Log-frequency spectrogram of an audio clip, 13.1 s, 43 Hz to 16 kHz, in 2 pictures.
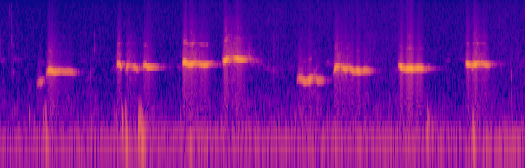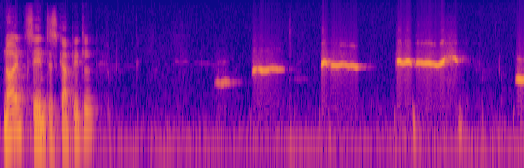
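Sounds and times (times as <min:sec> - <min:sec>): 
man whistling a jaunty march tune: 0:00.4 - 0:06.3, 0:09.2 - 0:13.1
speech: 0:06.6 - 0:07.8.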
